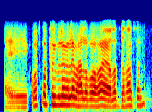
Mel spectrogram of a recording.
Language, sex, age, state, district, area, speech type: Assamese, male, 45-60, Assam, Dibrugarh, rural, conversation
